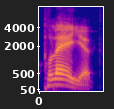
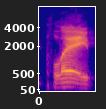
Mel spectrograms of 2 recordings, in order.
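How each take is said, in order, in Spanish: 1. La palabra 'played' se dice con dos sílabas. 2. La palabra 'played' se dice con una sílaba. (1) "No play it. Ahí no dice play it" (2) "Bien, played"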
